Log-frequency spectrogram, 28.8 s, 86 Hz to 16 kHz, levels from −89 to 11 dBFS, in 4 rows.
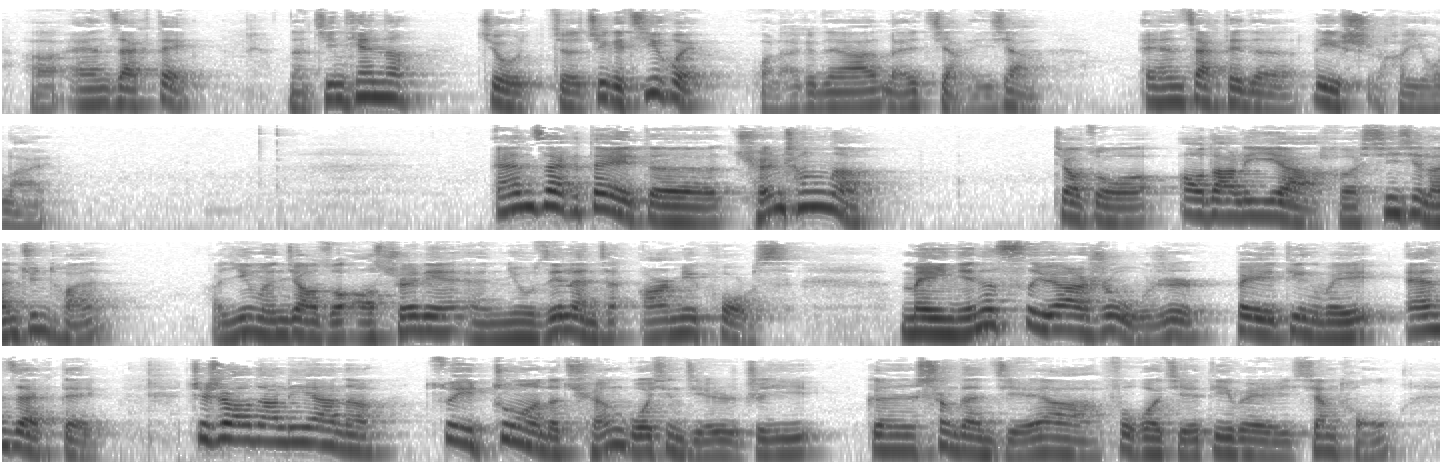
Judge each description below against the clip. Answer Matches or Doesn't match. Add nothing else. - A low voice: Doesn't match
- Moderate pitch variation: Doesn't match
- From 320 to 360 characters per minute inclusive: Matches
